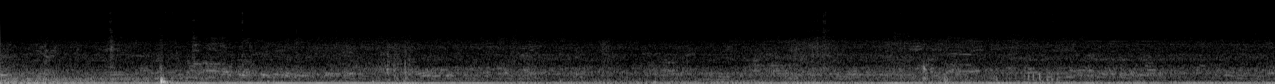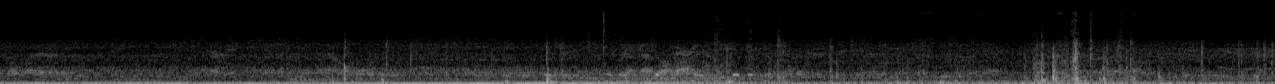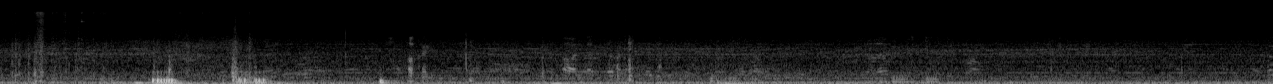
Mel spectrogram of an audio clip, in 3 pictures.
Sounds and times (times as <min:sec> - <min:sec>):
Speech: 0:00.0 - 0:38.2.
